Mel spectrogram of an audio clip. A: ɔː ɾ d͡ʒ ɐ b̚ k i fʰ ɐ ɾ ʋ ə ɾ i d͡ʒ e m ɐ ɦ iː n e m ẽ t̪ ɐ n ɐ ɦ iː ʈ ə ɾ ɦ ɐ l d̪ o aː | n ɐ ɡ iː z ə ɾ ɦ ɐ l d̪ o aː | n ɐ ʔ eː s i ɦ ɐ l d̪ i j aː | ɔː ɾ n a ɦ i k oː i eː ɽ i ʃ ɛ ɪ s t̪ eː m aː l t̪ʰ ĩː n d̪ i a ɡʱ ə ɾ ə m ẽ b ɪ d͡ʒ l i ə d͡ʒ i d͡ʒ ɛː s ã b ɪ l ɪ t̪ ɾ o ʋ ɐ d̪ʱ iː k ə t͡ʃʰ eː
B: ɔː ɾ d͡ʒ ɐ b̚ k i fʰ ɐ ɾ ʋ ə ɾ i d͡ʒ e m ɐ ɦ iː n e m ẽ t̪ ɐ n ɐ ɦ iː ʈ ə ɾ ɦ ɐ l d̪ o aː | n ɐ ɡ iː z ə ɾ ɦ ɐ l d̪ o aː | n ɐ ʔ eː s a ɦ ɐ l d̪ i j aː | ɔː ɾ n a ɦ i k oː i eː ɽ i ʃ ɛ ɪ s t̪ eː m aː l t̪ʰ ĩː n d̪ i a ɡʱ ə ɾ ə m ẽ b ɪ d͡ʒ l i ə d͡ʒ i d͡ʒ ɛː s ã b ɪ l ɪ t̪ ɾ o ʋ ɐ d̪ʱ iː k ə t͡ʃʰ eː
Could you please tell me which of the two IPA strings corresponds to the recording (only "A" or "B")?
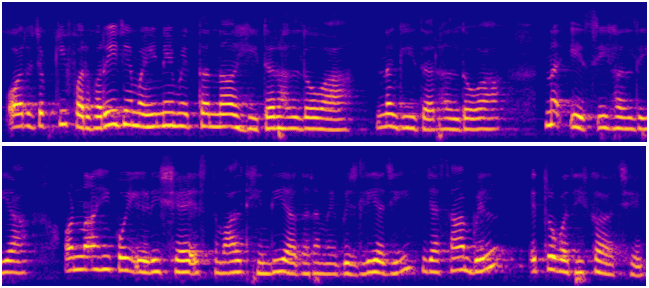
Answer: A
